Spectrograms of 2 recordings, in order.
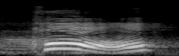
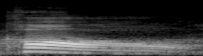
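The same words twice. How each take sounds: First: The L comes early, cutting the vowel short. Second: The vowel is held fully before the L. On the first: The speaker calls it wrong. "So don't do this. Don't put your tongue up too soon" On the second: The speaker calls it right. "Make sure you get the aw first, and then the tongue should come up"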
